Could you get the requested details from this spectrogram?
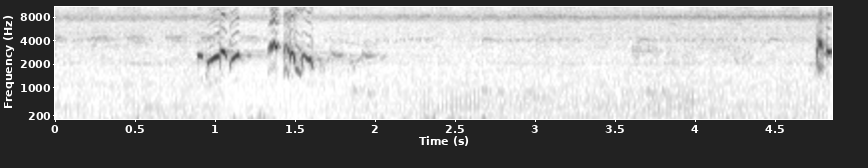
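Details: Sooty-headed bulbul song used to provoke rival bulbuls: a rapid pair of bubbly, tumbling phrases early on, then quiet, and a single sharp note at the very end, with a continuous high hiss in the background.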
